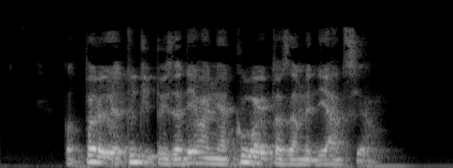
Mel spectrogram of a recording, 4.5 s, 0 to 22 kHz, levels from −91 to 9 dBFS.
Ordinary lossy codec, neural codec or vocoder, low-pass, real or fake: MP3, 48 kbps; autoencoder, 48 kHz, 32 numbers a frame, DAC-VAE, trained on Japanese speech; 19.8 kHz; fake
